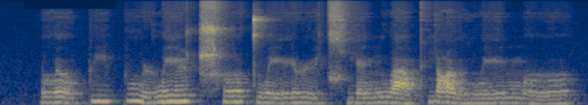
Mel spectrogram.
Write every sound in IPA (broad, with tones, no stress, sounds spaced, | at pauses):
l ɤ˨˩ p i˥˧ p u˥˩ ɻ w e˥ ɪ̯ ʈ͡ʂʰ ɤ˥ t̪ w e˧˥ ɪ̯ ɻ ɻ̩˨˩ t͡ɕʰ j ɛ˧˥ n w ä˨˩ pʰ j ɑ˥˩ ʊ̯ l w e˧˥ ɪ̯ m ɤ˨˩˦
